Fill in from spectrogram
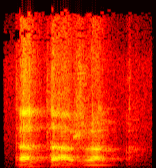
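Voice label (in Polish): "tatarzak", Kurpie dialect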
